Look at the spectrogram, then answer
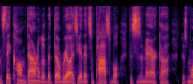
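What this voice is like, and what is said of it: Usual voice. Nothing is said of it.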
